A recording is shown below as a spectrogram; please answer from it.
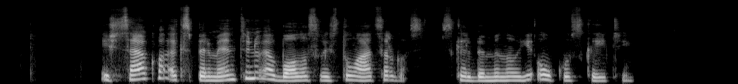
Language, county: Lithuanian, Tauragė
